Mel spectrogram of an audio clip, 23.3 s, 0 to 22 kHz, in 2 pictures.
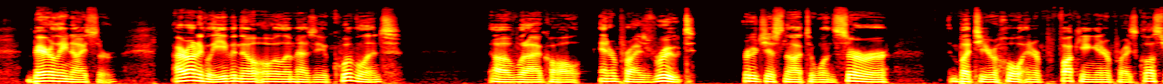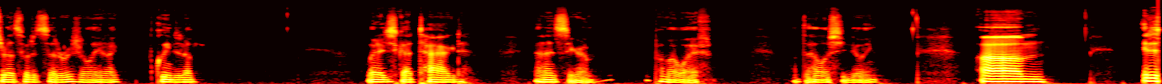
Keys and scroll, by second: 0.0-23.2 typing.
